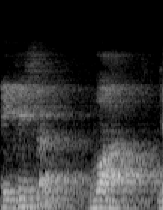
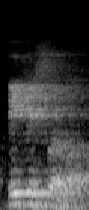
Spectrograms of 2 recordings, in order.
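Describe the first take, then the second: First: एकेश्वरवाद said slowly, syllable by syllable, softer; slow dictation. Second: Said in the usual way. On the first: Shown as a demonstration. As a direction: spell out एकेश्वरवाद slowly so the kids can write it. (एकेश्वरवाद को धीरे-धीरे, लिखवाने के अंदाज़ में)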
